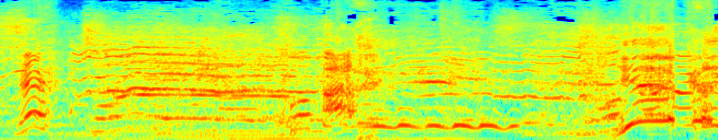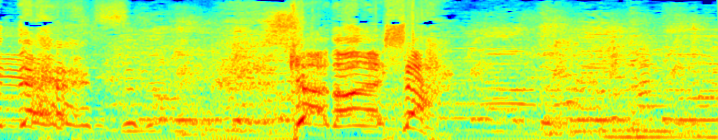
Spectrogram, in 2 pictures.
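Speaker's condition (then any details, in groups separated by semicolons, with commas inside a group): No condition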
